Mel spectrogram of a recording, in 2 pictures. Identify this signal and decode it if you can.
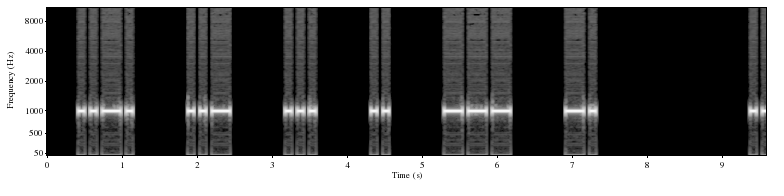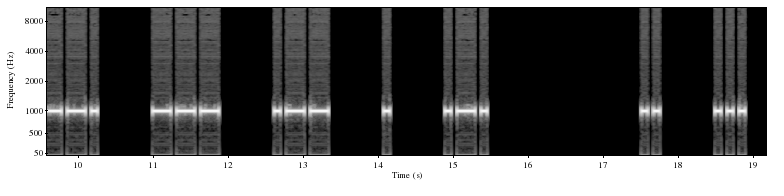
Morse code, heard as a keyed tone, about 15 wpm, spaced as for 8 wpm, 1000 Hz. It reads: FUSION POWER IS
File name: qotdfiles / 8wpm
